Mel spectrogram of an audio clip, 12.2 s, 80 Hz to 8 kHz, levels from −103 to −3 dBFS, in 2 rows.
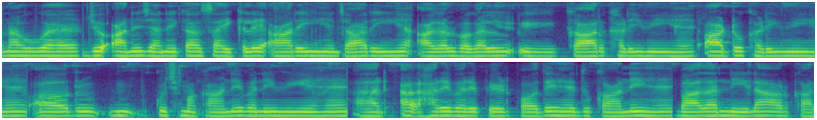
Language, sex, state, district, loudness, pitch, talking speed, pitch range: Angika, female, Bihar, Madhepura, -18 LUFS, 165 Hz, 190 wpm, 160-170 Hz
